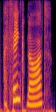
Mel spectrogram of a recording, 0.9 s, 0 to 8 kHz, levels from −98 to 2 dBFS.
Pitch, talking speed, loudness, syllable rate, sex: 250 Hz, 200 wpm, -16 LUFS, 4.3 syllables/s, female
